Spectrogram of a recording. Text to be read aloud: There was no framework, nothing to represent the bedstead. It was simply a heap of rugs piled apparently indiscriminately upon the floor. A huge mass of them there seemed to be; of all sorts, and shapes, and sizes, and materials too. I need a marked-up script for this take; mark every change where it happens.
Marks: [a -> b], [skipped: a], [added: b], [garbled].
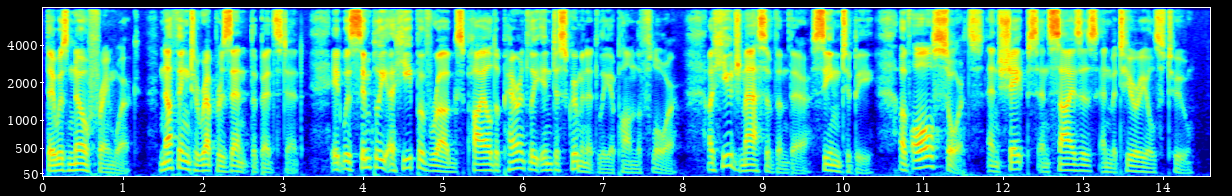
There was no framework, nothing to represent the bedstead. It was simply a heap of rugs piled apparently indiscriminately upon the floor. A huge mass of them there seemed to be; of all sorts, and shapes, and sizes, and materials too.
